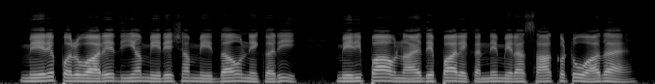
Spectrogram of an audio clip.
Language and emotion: Dogri, sad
